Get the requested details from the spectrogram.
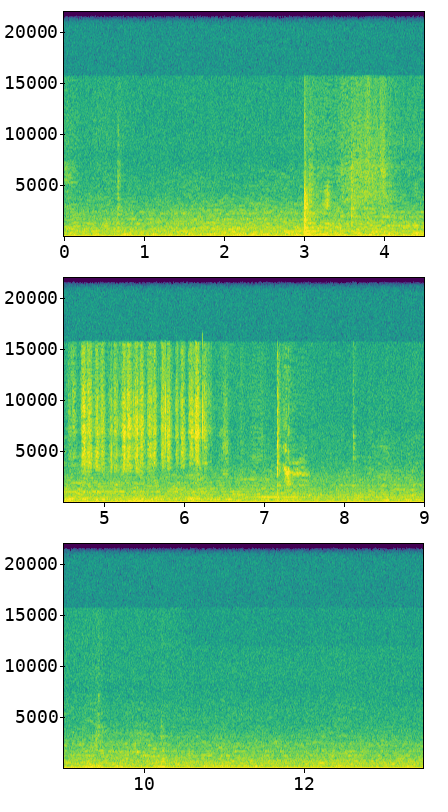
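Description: A pen tool taps and clicks softly as small plastic beads are pressed into place.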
